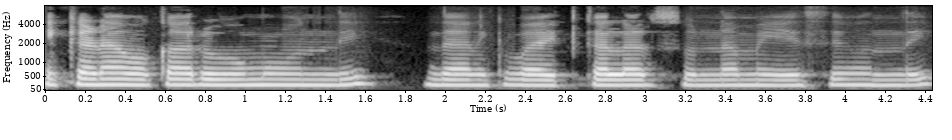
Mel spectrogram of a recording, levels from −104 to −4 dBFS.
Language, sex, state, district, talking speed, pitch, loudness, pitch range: Telugu, female, Telangana, Mahabubabad, 135 wpm, 195 Hz, -17 LUFS, 190-200 Hz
